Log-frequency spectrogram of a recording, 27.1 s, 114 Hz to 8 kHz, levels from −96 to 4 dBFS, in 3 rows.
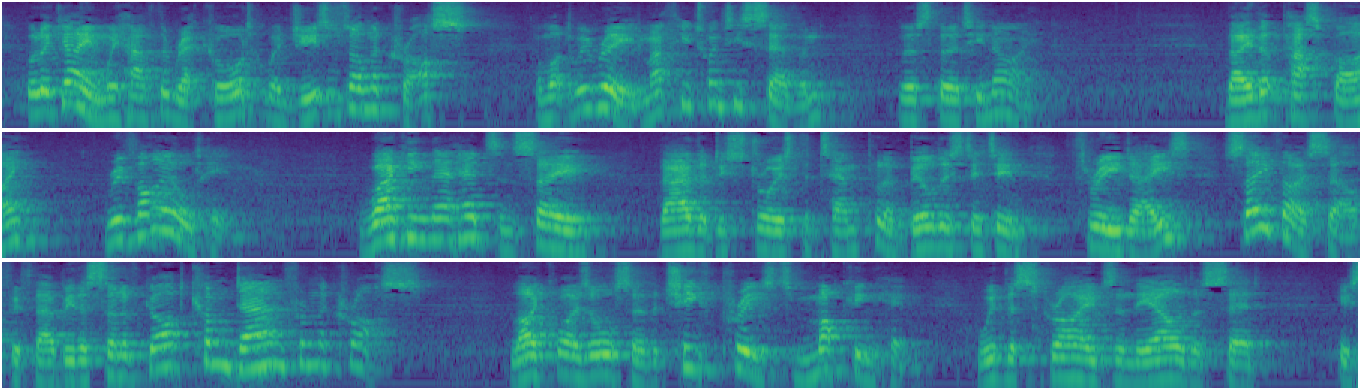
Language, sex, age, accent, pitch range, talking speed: English, male, 40-59, British, 155-255 Hz, 160 wpm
